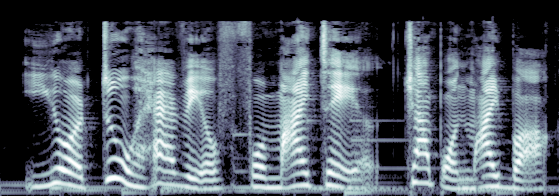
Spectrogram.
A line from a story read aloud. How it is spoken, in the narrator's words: the fox barked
